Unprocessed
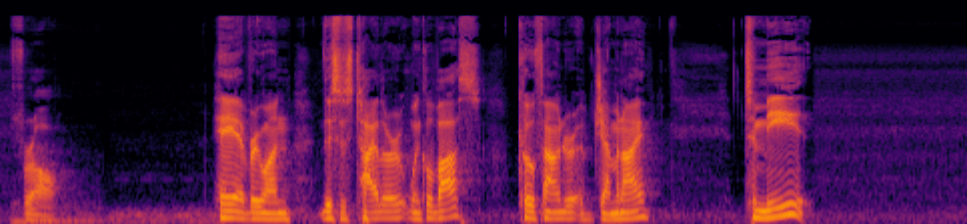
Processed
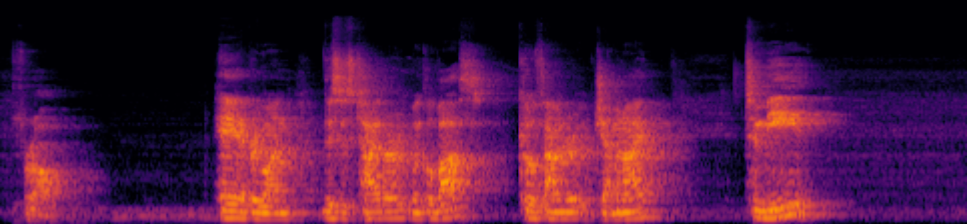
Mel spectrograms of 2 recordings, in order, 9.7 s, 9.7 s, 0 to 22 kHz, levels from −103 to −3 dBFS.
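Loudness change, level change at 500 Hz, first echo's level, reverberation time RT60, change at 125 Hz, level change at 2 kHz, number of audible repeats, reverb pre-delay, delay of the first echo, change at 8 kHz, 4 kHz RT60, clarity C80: -0.5 dB, -2.0 dB, no echo, 1.0 s, -5.5 dB, +1.0 dB, no echo, 3 ms, no echo, -10.5 dB, 1.0 s, 9.0 dB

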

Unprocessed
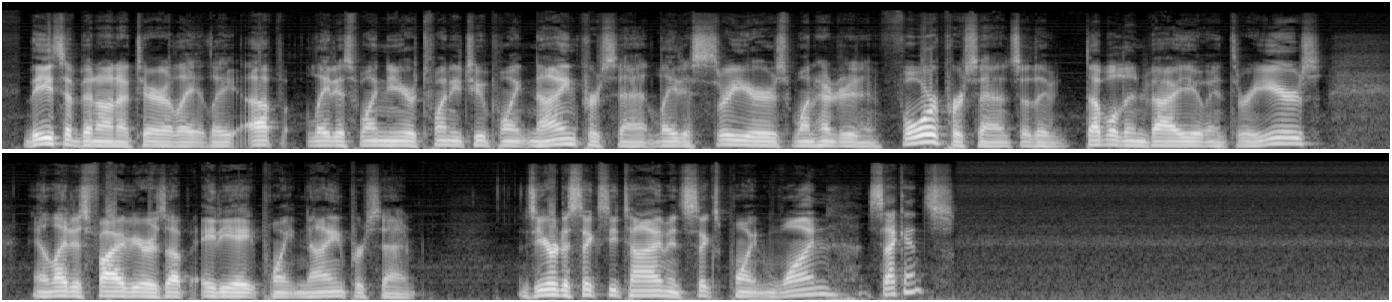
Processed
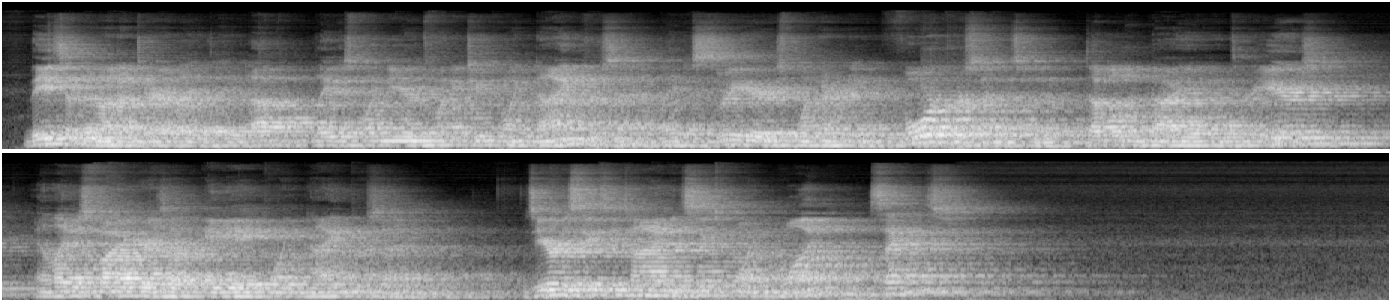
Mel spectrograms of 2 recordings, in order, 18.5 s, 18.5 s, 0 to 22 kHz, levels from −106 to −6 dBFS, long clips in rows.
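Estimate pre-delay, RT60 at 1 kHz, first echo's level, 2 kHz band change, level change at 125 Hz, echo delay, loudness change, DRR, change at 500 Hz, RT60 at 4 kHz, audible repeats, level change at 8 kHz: 15 ms, 2.4 s, no echo, +1.5 dB, +3.0 dB, no echo, +2.5 dB, -6.0 dB, +2.5 dB, 1.4 s, no echo, -1.0 dB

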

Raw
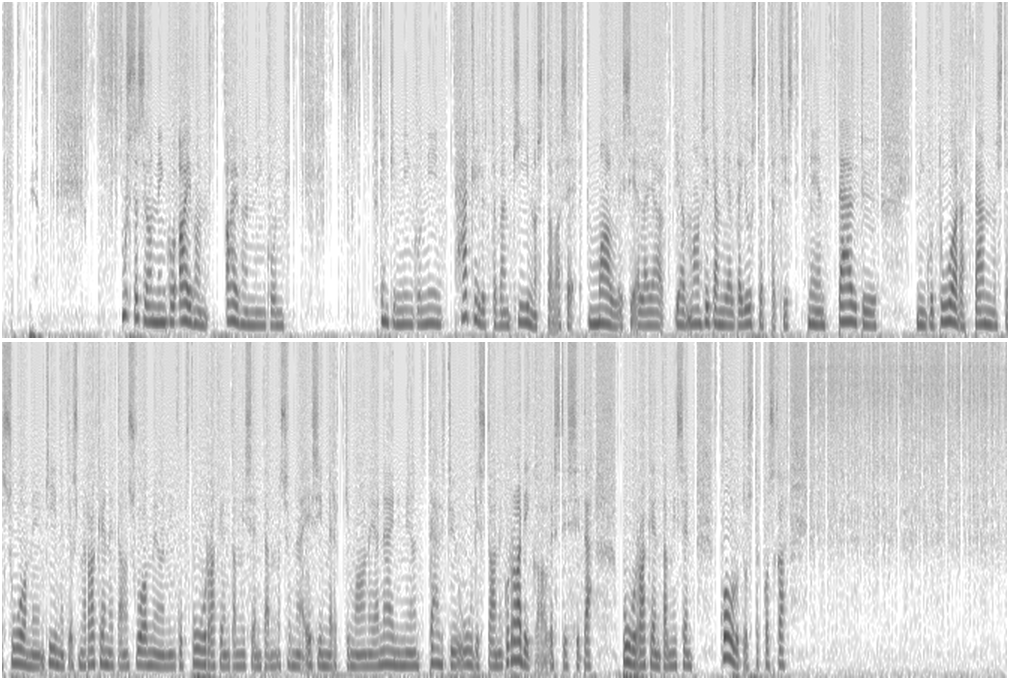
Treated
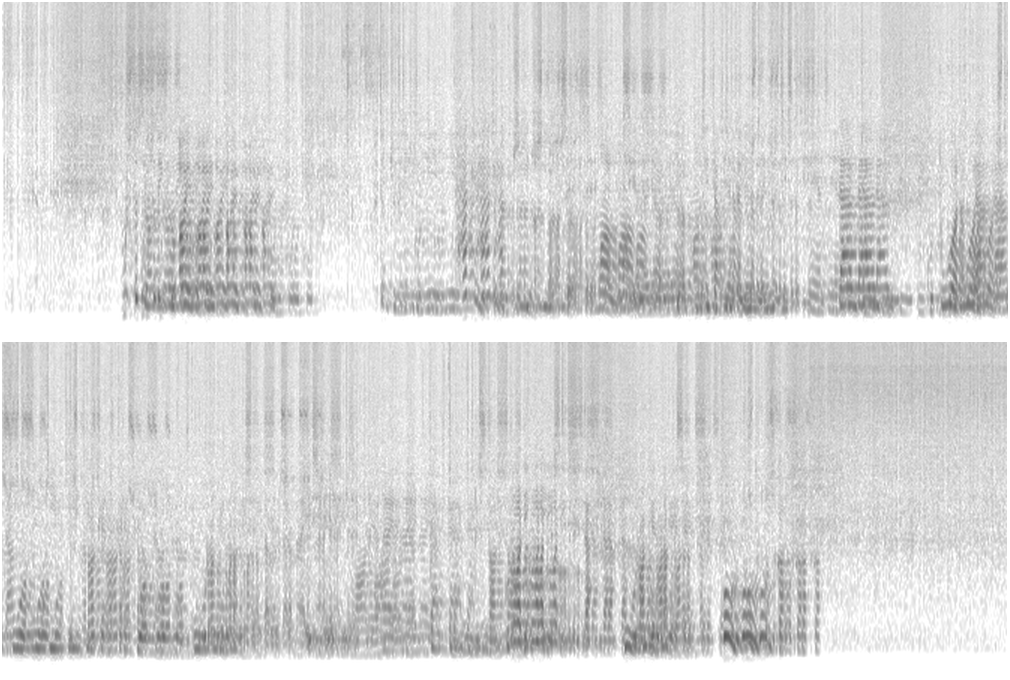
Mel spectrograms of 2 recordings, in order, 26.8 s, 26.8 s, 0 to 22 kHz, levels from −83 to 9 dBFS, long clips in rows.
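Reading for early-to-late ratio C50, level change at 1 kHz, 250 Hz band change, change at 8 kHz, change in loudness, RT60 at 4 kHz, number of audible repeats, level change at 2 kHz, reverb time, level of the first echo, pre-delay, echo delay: no reverb, -0.5 dB, -13.0 dB, -2.0 dB, -3.0 dB, no reverb, 4, 0.0 dB, no reverb, -11.0 dB, no reverb, 87 ms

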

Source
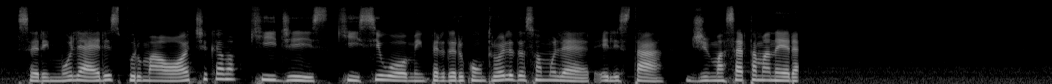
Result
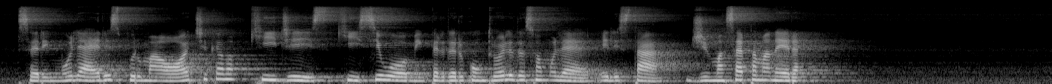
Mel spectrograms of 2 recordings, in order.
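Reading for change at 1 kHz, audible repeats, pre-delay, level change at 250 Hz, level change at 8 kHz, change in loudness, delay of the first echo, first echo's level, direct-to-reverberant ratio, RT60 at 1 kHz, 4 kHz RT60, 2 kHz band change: +8.5 dB, no echo, 4 ms, +9.0 dB, +9.0 dB, +8.5 dB, no echo, no echo, 10.0 dB, 1.5 s, 1.4 s, +8.5 dB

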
